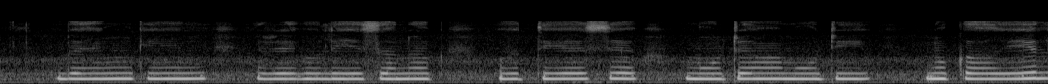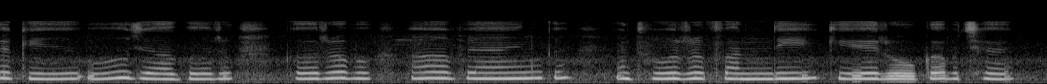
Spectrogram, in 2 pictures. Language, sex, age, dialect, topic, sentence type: Maithili, female, 60-100, Bajjika, banking, statement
